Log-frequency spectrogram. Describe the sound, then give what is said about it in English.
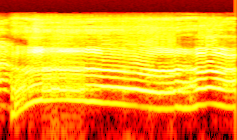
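A human voice mimics a werewolf's howl: one long, loud, sustained wail that swoops up at the start, then holds a steady mid pitch, bending slightly before fading. No other sounds. “He howled.”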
